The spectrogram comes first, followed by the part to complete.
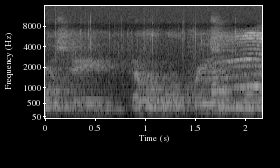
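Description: A pastor's voice chanting the communion liturgy in a sung tone, with long held notes.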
